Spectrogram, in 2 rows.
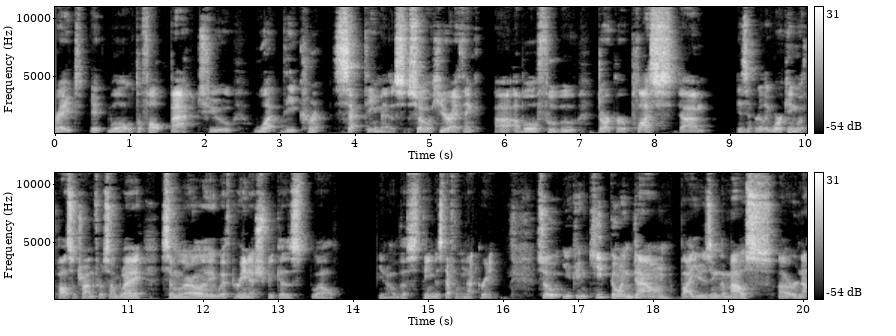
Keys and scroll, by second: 8.2 Down, 9.6 Down, 15.2 Down, 17.4 Down.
